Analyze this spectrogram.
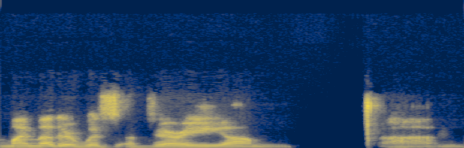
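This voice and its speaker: A woman with an ordinary speaking voice, fairly low in pitch, with ordinary pitch variation. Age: 60s. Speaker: spiritual teacher. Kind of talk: interview. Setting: podcast.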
